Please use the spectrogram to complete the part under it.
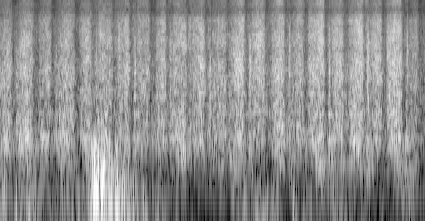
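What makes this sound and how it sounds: A small red wool pile rug covered in soapy foam is rubbed by orange-gloved hands in sweeping strokes. The result is a steady, rhythmic wet scrubbing with bright, hissy swishes and a brief low thump near the start.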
